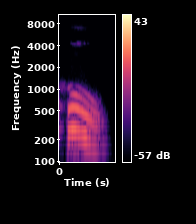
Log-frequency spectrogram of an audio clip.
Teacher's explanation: ये गटरी वाला ह है, और उस पर पेश होता है तो हु। हाँ, इसमें हल्का सा झटका आएगा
